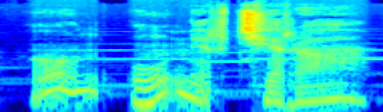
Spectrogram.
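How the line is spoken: Quiet servant's voice. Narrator (Russian): тихо сказал слуга

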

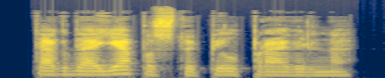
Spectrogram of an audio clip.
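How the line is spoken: Quiet, stubborn reply. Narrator (Russian): тихо, но упрямо отозвался Пол

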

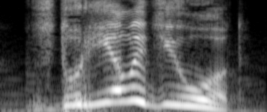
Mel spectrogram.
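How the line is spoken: Indignant shout. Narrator (Russian): возмущенно крикнул

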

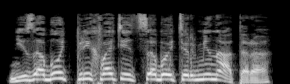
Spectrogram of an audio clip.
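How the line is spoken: Mocking shout with smirk. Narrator (Russian): крикнул его обидчик с кривой ухмылкой в спину Ребусу

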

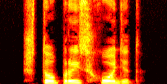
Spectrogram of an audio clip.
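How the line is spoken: Strained, forced out. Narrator (Russian): выдавила из себя первый Айланта

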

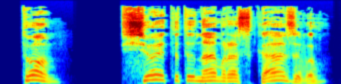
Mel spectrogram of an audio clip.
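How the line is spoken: Sad older woman. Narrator (Russian): печально проговорила женщина постарше

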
